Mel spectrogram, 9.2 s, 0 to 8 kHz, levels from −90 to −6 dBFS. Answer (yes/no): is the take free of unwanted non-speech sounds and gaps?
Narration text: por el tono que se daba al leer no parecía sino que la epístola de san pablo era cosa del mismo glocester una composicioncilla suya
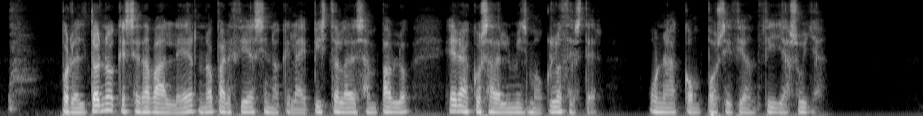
no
